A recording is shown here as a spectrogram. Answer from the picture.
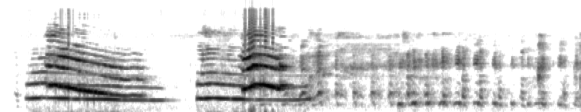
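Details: Spartacus, a miniature schnauzer, singing indoors: two long, clear, falling howls, each about a second and a half, then a shorter broken note and a run of soft pulsed whines.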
